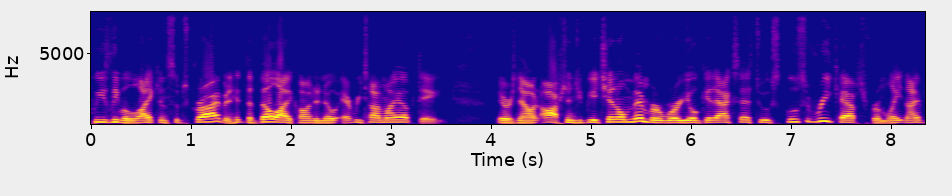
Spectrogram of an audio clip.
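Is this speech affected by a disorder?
No.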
